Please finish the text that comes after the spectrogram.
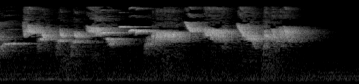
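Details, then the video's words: Night-time song of a Black-throated canary in full voice: fast, continuous high-pitched twitters and slurred whistles strung together for about three seconds, then fading out. "blackthroat gacor malam hari"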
